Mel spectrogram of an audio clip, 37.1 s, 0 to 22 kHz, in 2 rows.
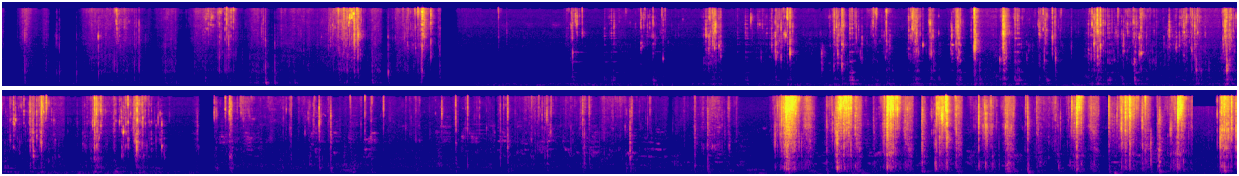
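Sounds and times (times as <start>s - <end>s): hands squishing slime: 10.5s - 21.1s, 21.8s - 37.0s.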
